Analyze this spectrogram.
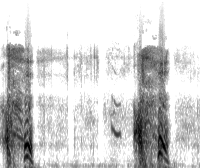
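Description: Two sneezes, each a quick loud burst with a two-part breathy explosion, separated by a short quiet pause.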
